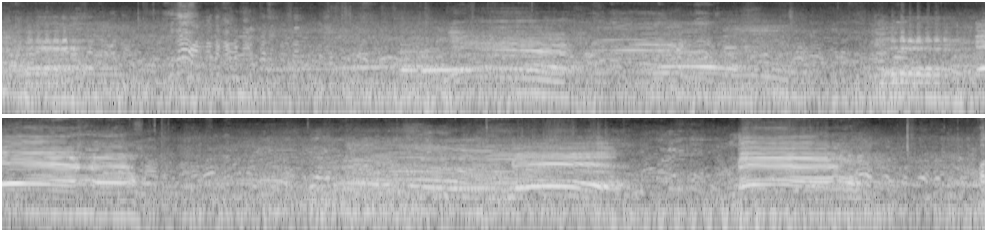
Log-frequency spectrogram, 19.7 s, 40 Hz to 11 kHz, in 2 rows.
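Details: Sahiwal bull calves at a busy cattle market where a Dhaka farmer is buying, 8 November 2025; several drawn-out lowing moos rise and fall between bursts of bargaining voices and constant crowd hubbub.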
